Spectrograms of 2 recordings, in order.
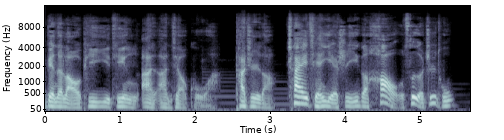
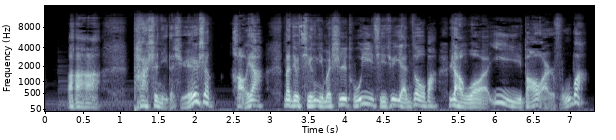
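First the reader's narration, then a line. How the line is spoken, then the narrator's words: Hearty laughter. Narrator (Chinese): 那差遣哈哈大笑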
